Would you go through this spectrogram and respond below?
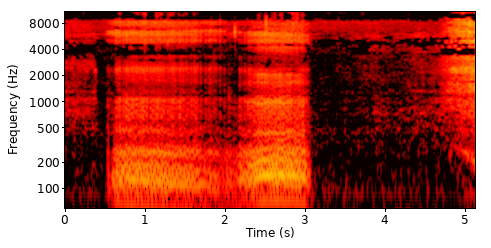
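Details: Growling Shiba Inu, family dog showing affection to its owners, not anger; one sustained low rumbling growl of about two and a half seconds swelling toward its end, then quiet room noise.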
